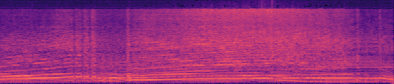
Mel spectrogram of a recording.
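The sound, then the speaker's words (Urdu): A rally jeep's engine revs during daytime testing on a desert rally track in Cholistan, giving a loud, continuous drone whose pitch climbs and dips as the throttle changes. “دن کے وقت rally کے track اور گاڑی کی آزمائش”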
